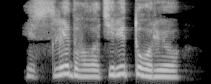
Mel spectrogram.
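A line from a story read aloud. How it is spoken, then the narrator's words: Muttered. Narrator (Russian): буркнула я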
